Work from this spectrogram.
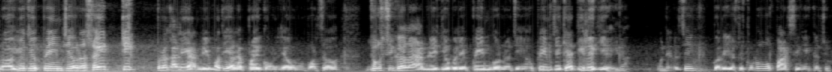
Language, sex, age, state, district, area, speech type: Nepali, male, 60+, West Bengal, Kalimpong, rural, spontaneous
